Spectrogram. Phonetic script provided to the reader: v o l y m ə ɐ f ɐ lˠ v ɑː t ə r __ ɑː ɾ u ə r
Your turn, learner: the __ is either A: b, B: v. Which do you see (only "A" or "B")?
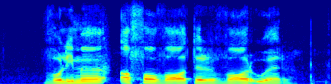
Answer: B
